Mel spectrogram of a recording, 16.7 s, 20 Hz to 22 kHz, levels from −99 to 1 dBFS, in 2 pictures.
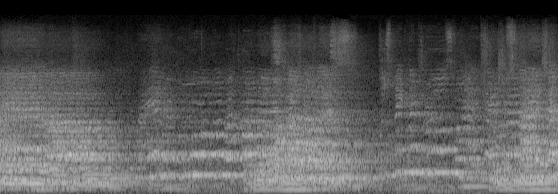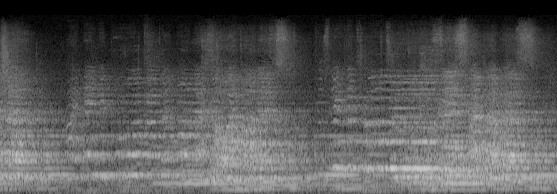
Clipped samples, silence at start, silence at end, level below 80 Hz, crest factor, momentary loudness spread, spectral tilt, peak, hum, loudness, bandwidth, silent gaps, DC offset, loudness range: under 0.1%; 0 s; 0 s; -62 dBFS; 16 dB; 9 LU; -5 dB/octave; -14 dBFS; none; -29 LUFS; 15 kHz; none; under 0.1%; 5 LU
